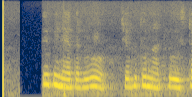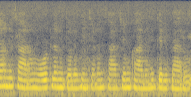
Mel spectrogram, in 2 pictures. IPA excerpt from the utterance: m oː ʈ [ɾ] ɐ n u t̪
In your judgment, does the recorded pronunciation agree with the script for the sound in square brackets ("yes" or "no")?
no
